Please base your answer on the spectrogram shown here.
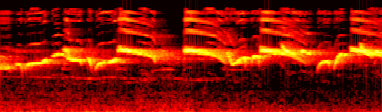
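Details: Chinese hwamei, a tame fighting bird from Hanoi, singing loud, rich, continuous whistled phrases. Each phrase rises and falls in sweeping slurs and repeats about every second with barely a pause.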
